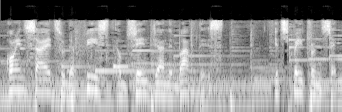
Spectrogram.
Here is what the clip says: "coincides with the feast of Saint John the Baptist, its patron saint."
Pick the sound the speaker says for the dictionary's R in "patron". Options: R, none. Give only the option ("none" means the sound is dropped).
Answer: R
